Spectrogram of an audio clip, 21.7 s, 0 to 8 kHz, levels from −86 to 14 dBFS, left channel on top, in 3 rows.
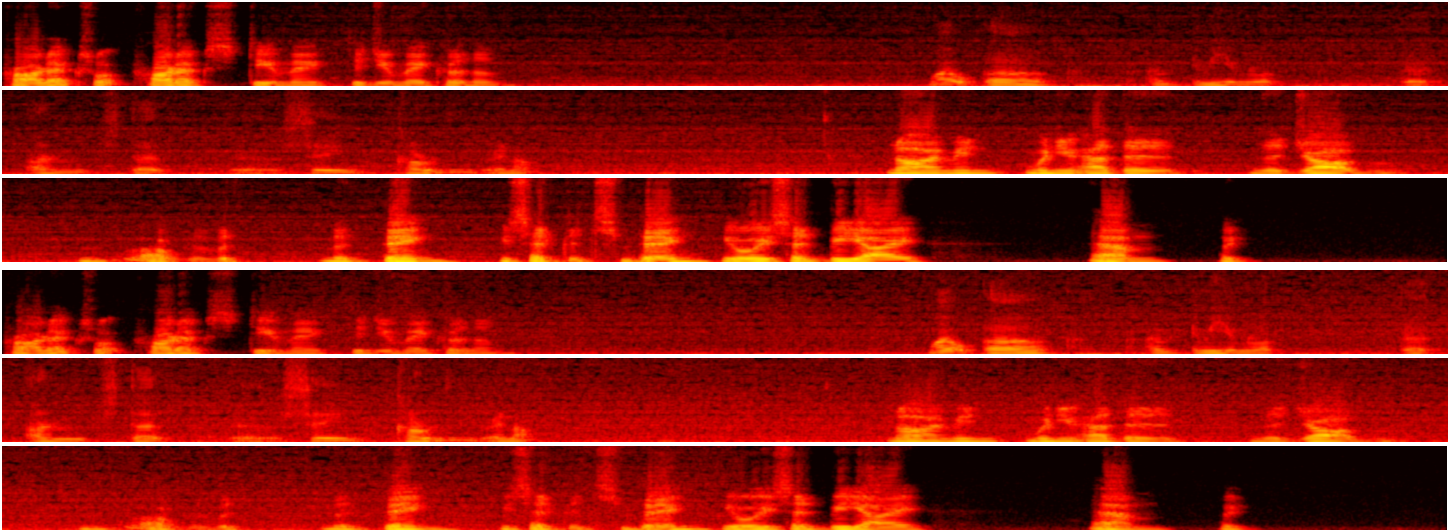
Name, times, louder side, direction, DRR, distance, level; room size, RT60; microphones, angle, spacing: voice 1, 0.0-2.5 11.6-13.1 13.5-14.2 14.8-15.6 16.0-19.0 19.9-20.3 20.5-20.7, left 4 dB, 70° left, 0.5 m, -25 dB
sound 1, 1.3-18.2, right 1 dB, 70° right, 0.8 m, -47 dB
voice 2, 4.6-5.4 5.7-6.4 7.0-8.1 8.3-9.9, right 2 dB, 40° right, 0.5 m, -33 dB
2.6 x 2.2 x 2.5 m
head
